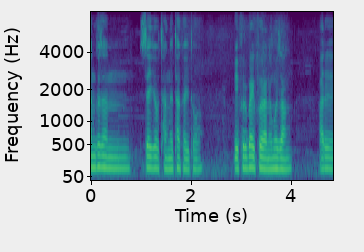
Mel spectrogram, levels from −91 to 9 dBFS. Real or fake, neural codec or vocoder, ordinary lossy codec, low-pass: real; none; none; none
